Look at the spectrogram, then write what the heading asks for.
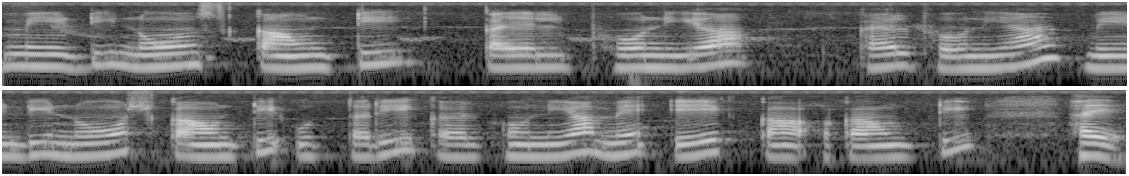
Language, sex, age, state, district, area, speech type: Hindi, female, 60+, Uttar Pradesh, Sitapur, rural, read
